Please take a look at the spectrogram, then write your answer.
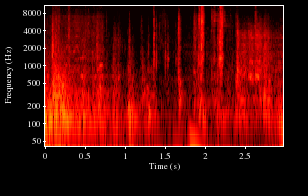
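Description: Keys jingle and clink as someone climbs into a car, with a door thudding shut amid shuffling and rustling inside the vehicle.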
